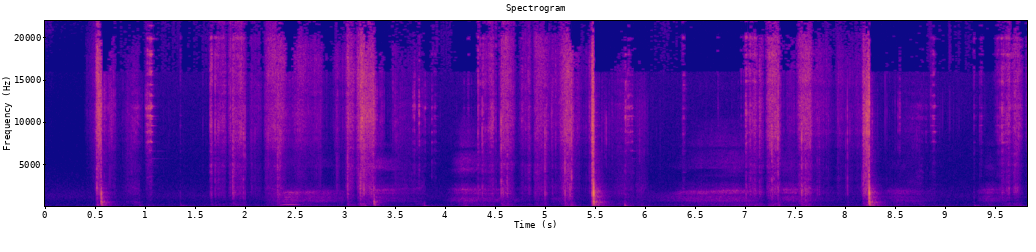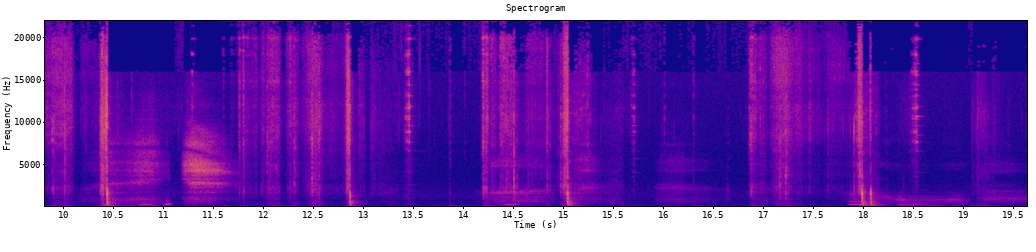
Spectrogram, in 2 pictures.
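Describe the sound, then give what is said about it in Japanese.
Crisp knife chopping through an onion, a steady run of sharp, bright cuts with short pauses between bursts, with a faint wet crunch under each stroke and no one speaking. “うちではね、いつもは玉ねぎを先にレンチンするんだけどね。今日はシャキシャキの音重視です。”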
